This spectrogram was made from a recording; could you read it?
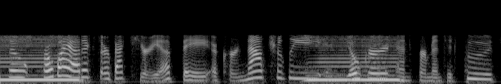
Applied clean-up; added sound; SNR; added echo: neural mask model RNNoise.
